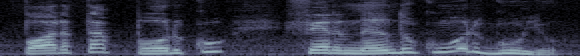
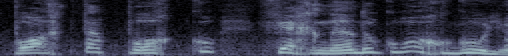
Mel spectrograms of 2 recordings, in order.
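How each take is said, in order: First: It is spoken in a São Paulo city accent. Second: It is spoken in a Rio de Janeiro accent. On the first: "Em São Paulo, capital, você fala" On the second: "No Rio de Janeiro, você fala"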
